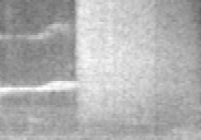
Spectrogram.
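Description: Loud pit-garage noise: a thin high whine that rises slightly in pitch for most of a second, then gives way to a hiss, over a steady low rumble.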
